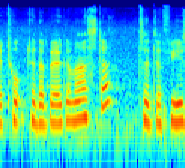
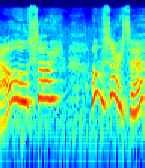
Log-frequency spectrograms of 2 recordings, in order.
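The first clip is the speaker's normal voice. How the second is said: very high-pitched, sudden blurt; 13 semitones higher, 3 dB louder than usual. Faking a stumble into a companion, then apologizing: blurted apology. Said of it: "I'm gonna blurt".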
